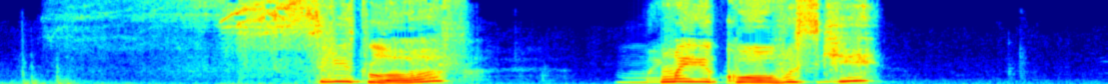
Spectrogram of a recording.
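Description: A young girl speaks in answer, close by.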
